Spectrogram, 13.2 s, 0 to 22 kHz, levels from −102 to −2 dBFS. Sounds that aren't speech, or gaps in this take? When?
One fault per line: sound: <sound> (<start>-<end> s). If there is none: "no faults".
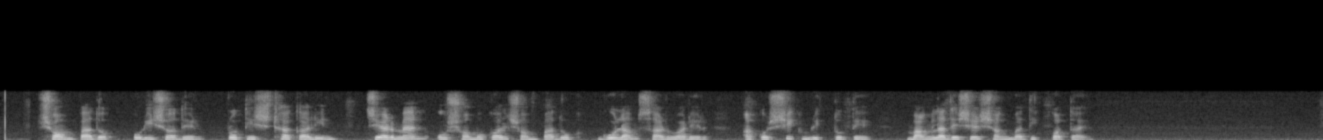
no faults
